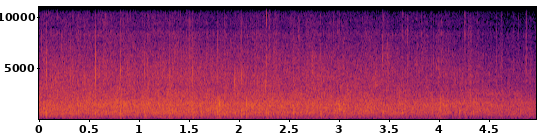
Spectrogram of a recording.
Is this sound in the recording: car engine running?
no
